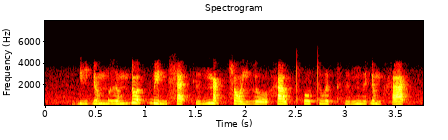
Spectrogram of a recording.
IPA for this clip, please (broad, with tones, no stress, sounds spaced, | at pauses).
ɗ i˨˩˨ ɗ ə˧ m ɣ ə˧˥ m ɗ ɔ˦˥ t̚ ɓ e˨˩˦ n s a˨˩ t̚ ʔ ɨ˧˥ ŋ a˦˥ k̚ s ɔ˨˩ j l o˨˩˦ h a˧˥ w t̪ʰ o˧ t̪ u˧ ə̯ t̪ʰ ɨ˨˩˦ ŋ ɨ˧˥ ɗ ə˨˩˨ m h a˦˥ k̚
